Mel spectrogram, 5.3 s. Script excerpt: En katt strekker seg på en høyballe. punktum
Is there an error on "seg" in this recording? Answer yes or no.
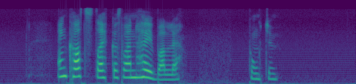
yes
